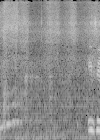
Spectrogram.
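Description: A person's voice making a short whining, whimper-like sound at the start, then voices breaking in loudly near the end.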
